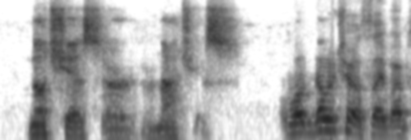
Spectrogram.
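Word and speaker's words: Natchios: Because it's spelled nachos, but it's always pronounced noches.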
